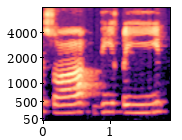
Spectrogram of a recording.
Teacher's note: دی کو جلد پڑھیں گے اور معروف کا خیال رکھیں گے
